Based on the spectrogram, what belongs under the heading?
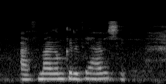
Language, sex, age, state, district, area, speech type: Sanskrit, female, 18-30, Kerala, Kannur, rural, spontaneous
